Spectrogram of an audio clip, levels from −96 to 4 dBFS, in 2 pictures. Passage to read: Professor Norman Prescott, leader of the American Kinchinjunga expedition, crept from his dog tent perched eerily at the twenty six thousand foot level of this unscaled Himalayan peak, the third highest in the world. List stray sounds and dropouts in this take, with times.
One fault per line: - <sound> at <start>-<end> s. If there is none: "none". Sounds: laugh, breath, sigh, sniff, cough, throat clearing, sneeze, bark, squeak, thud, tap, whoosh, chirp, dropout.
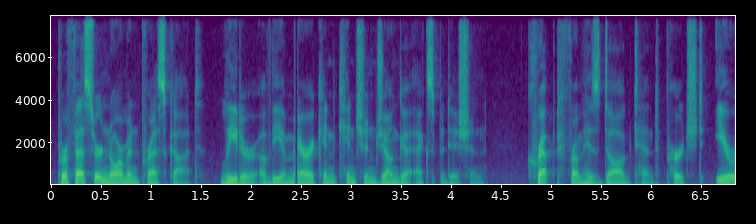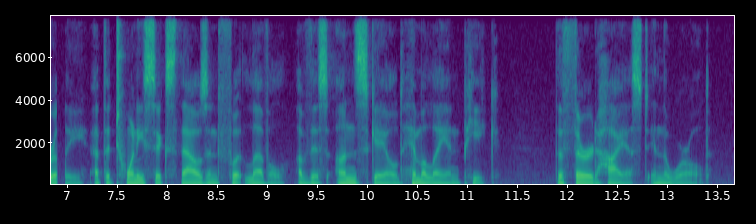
- dropout at 2.4-2.5 s
- dropout at 6.9-7.0 s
